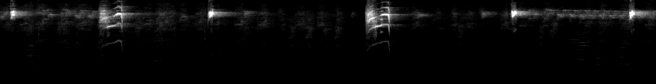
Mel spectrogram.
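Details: Orange-headed thrush singing loud, chattering song of sharp, very high, clipped notes spaced about a second apart, mixed with two longer harsh, rasping bursts. There are brief quiet gaps between the notes.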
